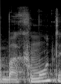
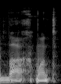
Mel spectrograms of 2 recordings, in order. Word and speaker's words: Бахмут: Кстати, как-то я говорил про Бахмут, и мне поправили и сказали, что правильно говорить Бахмут. Нет, друзья, посмотрите Википедию, Бахмут. Даже когда президент Украины поздравлял новогоднюю ночь, я обратил внимание, когда он тоже так же ударение поставил Бахмут.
